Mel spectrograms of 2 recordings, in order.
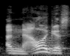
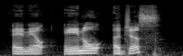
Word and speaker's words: analogous: They had demigods, so Hercules, I guess, would is analogous to an angel, right? – Yeah. – Is he sort of? – I believe it's pronounced analogous. – Analogous? – Analogous.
